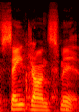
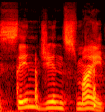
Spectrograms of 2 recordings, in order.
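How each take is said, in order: First: The name sounds like 'Saint John Smith'. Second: The name sounds like 'Sin Jin Smythe'. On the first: This is how the name looks when written. "instead of Saint John Smith" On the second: This is how the game's characters say the name. "they keep saying Sin Jin Smythe"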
